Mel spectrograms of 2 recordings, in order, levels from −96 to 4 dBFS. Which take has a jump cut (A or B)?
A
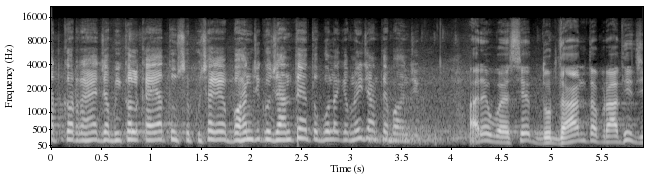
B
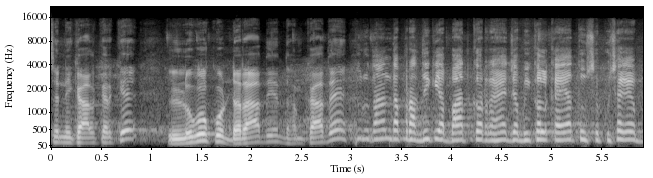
B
